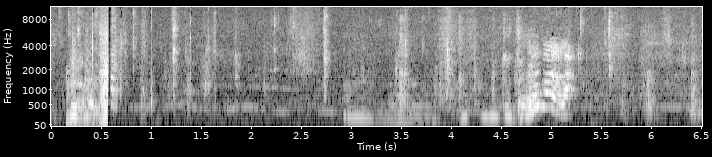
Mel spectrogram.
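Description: A small child's voice babbling and whining in high, gliding tones, without clear words, with light clicks and taps throughout. A brief louder burst of sound comes right at the start.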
